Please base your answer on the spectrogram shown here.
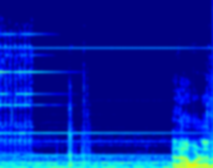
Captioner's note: phone beeping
